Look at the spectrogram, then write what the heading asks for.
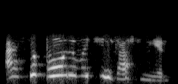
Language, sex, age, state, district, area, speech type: Kashmiri, female, 30-45, Jammu and Kashmir, Srinagar, urban, conversation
